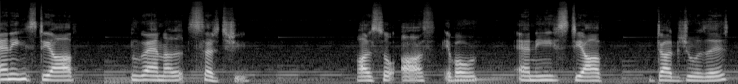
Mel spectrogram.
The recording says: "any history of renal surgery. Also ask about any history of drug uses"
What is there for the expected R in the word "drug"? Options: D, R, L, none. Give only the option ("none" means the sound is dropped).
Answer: none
